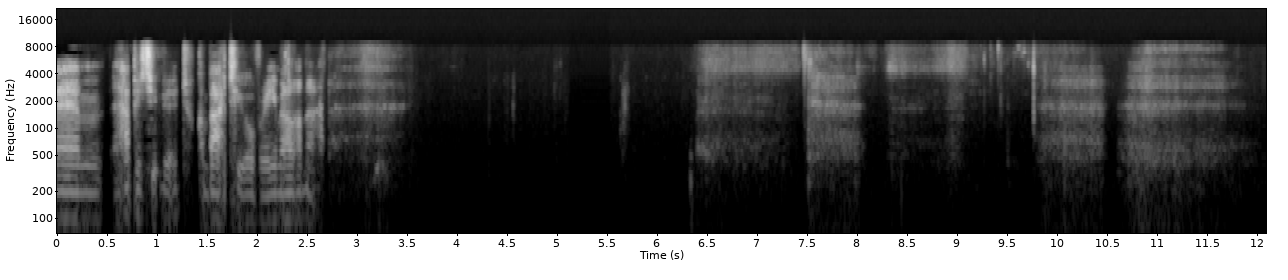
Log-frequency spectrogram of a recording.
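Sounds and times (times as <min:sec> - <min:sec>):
person breathing into microphone: 0:06.4 - 0:12.0.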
